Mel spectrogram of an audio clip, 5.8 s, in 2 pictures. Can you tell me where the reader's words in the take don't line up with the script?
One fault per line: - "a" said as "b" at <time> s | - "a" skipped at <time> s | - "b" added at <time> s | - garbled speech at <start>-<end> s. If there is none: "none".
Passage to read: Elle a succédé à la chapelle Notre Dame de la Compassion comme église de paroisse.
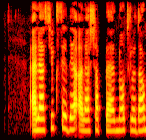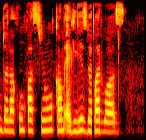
none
